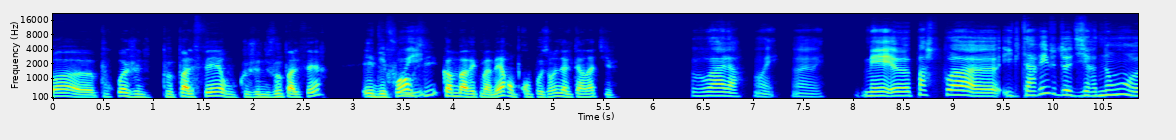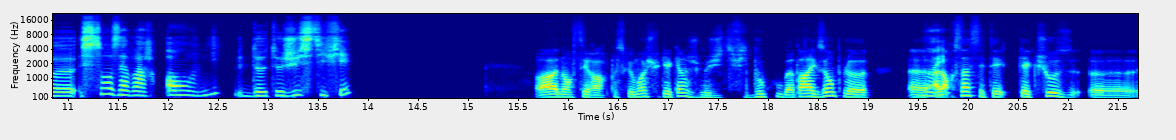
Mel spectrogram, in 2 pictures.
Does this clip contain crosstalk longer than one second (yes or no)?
no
